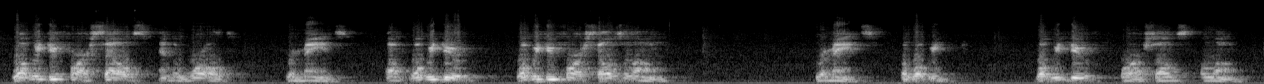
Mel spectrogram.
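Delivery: choked-up, emotional, words faltering, voice breaking. Speaker quoting the phrase on a grave, getting emotional. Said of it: "I'm getting a little emotional".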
